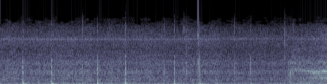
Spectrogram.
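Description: A pen stylus tapping and ticking on a touchscreen as a word is handwritten: an irregular run of small clicks, about five or six a second.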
